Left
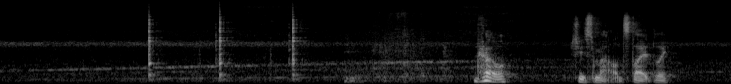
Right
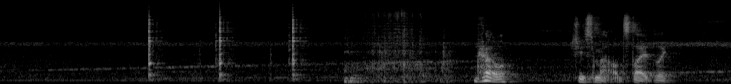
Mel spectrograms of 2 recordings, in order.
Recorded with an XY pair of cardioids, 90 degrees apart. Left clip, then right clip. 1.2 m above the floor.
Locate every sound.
1.5 s ticking: 15° left, 0.5 m
3.4 s boiling: 70° right, 3 m
4.7 s a man speaking: 30° left, 0.6 m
